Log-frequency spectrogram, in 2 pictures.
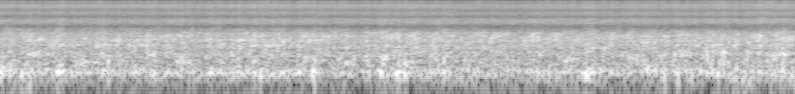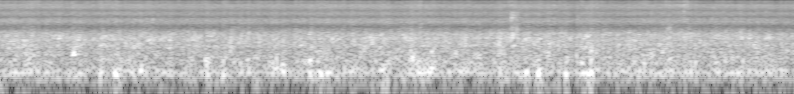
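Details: Steady rushing water from a waterfall fills the recording, with no animal calls.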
